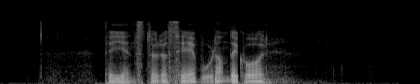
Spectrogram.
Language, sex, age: Norwegian, male, 36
